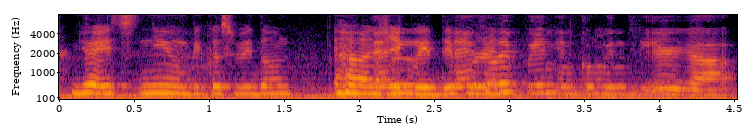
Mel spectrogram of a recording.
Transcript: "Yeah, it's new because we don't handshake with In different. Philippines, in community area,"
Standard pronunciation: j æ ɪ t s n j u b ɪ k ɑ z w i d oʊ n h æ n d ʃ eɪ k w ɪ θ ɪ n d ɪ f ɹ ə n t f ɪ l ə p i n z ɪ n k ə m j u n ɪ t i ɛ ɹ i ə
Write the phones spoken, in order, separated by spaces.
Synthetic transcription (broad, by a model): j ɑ ɪ t s n j u b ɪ k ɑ s w i d oʊ n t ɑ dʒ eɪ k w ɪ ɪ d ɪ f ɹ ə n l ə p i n ɪ n k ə m j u n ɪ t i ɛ ɹ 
